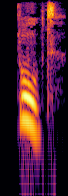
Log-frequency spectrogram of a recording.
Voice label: "fot", Anglo Saxon

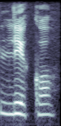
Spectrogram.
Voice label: "liko", Lithuanian

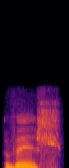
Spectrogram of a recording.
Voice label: "vesh" Albanian

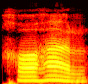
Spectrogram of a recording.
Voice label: "xohar", Persian

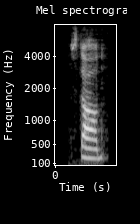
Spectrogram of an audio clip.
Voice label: "stad", Proto Germanic

